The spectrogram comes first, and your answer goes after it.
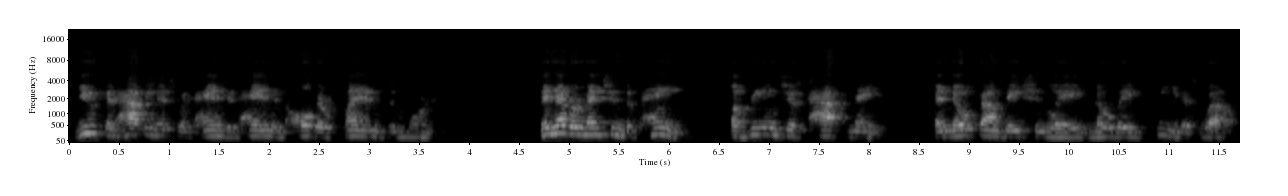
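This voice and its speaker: A man's voice: a little high, recorded from a distance. A man reads poems aloud over a video call. The audio is tinny and phone-like. He sits some way from the mic in an echoing room. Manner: quick spoken asides, then measured reading. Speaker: poet reading. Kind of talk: poetry reading on a video call. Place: home, kitchen or similar room.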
